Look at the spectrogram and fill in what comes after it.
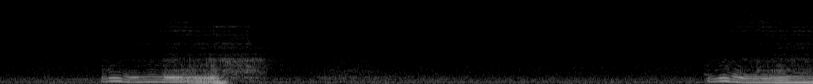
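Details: Relaxing snoring sound-effect recording for sleep: two loud, rattling inspiratory snores separated by a long quiet expiratory pause; snoring.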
